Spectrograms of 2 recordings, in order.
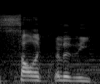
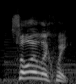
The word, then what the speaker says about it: soliloquy: Oh, spare me the soliquidity. How do you say this word again? Hold on, I'm learning the English language. Soliloquy. Soliloquy. There we go.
